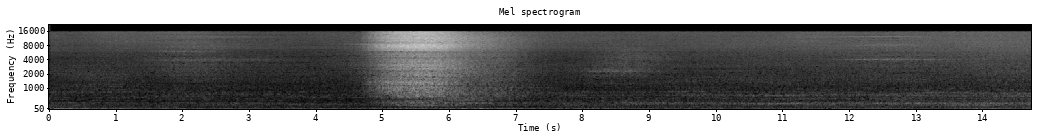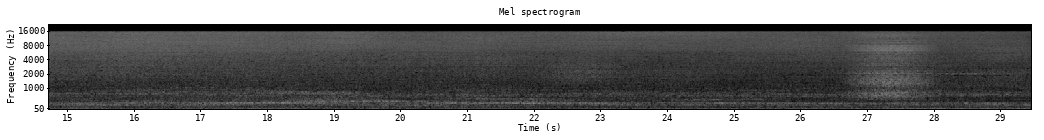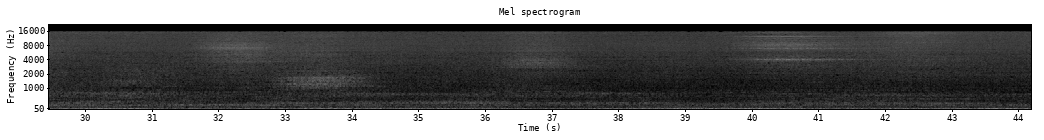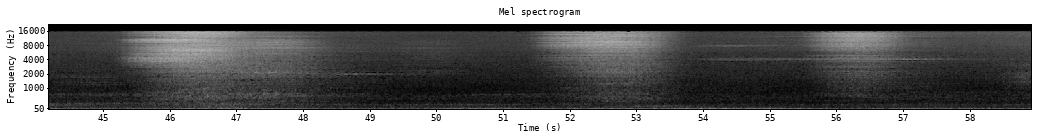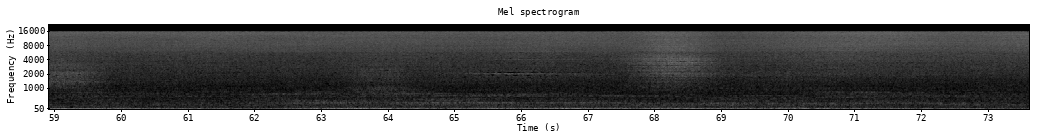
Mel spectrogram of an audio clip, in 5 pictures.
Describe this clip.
chilly hell
horror-effects, hell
